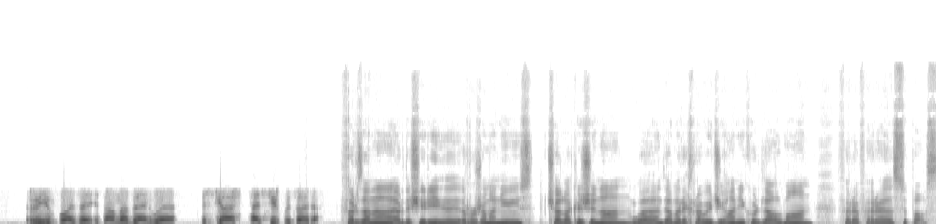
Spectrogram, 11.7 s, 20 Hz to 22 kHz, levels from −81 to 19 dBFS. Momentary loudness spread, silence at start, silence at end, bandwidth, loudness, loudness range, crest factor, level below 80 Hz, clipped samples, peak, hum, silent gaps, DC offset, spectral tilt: 10 LU; 0.3 s; 0 s; 15.5 kHz; -26 LUFS; 4 LU; 16 dB; -68 dBFS; under 0.1%; -10 dBFS; none; none; under 0.1%; -7 dB/octave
